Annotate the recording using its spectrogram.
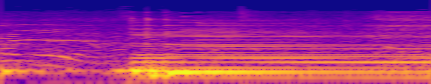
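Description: Live acoustic guitar through a concert PA: a sung note slides down and fades, then a strummed chord rings out about half a second in and sustains.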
